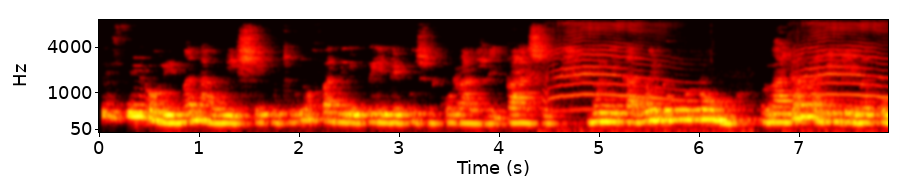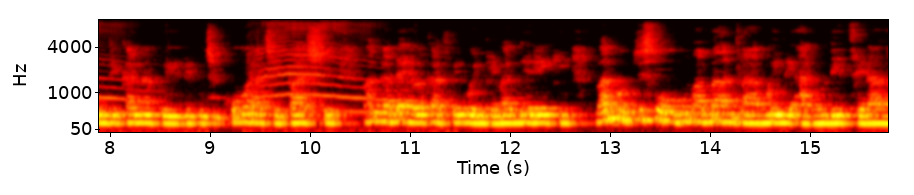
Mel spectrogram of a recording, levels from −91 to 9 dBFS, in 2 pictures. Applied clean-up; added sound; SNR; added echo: none; Cat; 19 dB; reverberation time 0.6 s.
